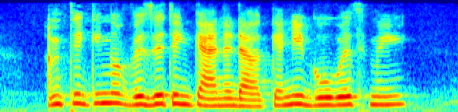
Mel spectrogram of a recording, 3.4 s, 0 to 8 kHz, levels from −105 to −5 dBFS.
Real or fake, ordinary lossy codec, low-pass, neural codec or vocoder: fake; Opus, 32 kbps; 7.2 kHz; codec, 16 kHz in and 24 kHz out, 2.2 kbps, FireRedTTS-2 codec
